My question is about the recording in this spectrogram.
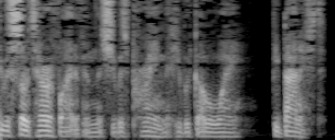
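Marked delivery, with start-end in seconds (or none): none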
